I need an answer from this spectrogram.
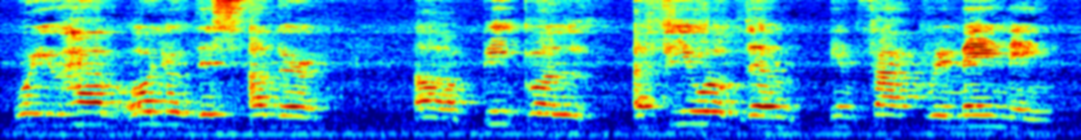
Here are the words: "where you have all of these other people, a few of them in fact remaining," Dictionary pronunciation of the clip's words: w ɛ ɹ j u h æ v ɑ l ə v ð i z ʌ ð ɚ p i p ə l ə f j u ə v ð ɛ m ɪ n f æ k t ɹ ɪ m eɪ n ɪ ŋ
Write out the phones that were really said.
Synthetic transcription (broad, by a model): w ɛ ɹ j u h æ v ɑ l ə v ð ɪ s ʌ ð ɚ p i p ə l ə f j u ə v ð ɛ m ɪ n f æ k t ɹ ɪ m eɪ n ɪ ŋ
